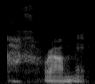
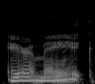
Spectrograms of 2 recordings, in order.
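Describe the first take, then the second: First: It is said the way friends in UAE say it. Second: It is said the usual American way. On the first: "they said it's Ahramic" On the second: "in America, we say Aramaic"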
